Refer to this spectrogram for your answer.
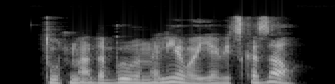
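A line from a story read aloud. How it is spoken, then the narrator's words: Indignant interjection. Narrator (Russian): вмешался Анатолий Сергеевич, возмущенно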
